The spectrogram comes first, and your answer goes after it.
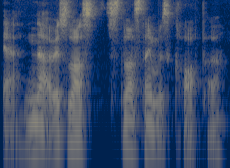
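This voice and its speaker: Male co-host, very creaky and husky, mock-earnest, understated casual conversation. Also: deep voice, fairly even intonation, moderate pace. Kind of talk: casual chat.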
